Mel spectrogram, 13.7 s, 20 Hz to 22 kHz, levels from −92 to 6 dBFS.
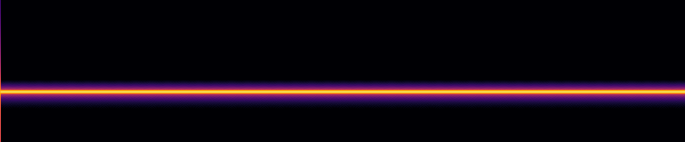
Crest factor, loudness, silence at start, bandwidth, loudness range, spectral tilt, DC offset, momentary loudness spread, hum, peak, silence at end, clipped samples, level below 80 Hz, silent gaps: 4 dB; -3 LUFS; 0 s; 2 kHz; 0 LU; 9 dB/octave; under 0.1%; 0 LU; none; -2 dBFS; 0 s; under 0.1%; under -90 dBFS; none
